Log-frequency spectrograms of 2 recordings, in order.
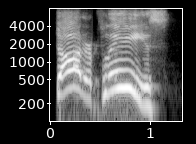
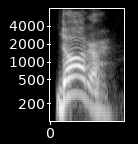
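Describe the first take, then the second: First: Daughter stretched slow and high; exasperated daughter, please, drawn out high. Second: Said in the usual way. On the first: Shown as a demonstration.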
